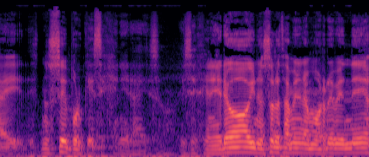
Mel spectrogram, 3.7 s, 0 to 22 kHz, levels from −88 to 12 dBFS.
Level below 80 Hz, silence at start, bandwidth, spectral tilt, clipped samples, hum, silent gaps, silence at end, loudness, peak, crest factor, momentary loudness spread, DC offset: -48 dBFS; 0 s; 19.5 kHz; -3.5 dB/octave; under 0.1%; none; none; 0 s; -21 LUFS; -4 dBFS; 20 dB; 20 LU; under 0.1%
